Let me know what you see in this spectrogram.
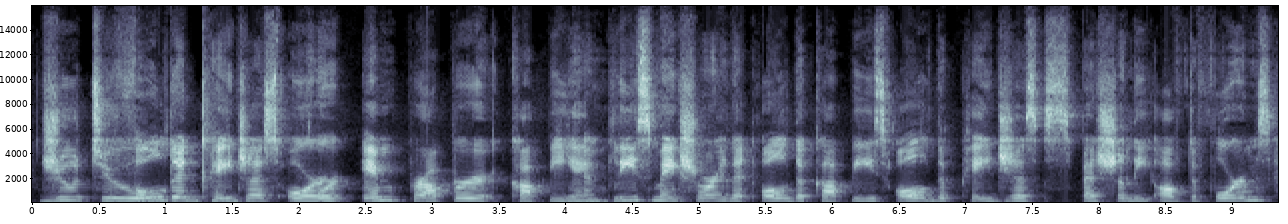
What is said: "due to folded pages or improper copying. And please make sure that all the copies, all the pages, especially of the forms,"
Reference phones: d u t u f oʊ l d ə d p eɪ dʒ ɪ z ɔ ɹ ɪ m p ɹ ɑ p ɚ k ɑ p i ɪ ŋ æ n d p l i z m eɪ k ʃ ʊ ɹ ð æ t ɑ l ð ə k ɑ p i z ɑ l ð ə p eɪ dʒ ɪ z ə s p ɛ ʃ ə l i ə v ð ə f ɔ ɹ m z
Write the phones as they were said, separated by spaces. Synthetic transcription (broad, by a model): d u t u f oʊ l d ə d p eɪ dʒ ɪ s ɔ ɹ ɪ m p ɹ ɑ p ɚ k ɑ p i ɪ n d p l i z m eɪ k ʃ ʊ ɹ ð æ t ɑ l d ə k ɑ p i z ɑ l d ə p eɪ dʒ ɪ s s p ɛ ʃ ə l i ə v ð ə f ɔ ɹ m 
